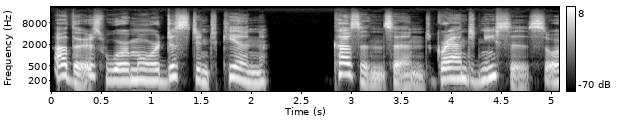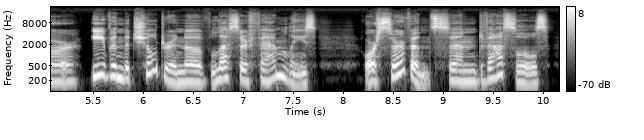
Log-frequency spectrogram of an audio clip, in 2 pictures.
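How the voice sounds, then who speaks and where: A woman narrating a scripted story as an audiobook, in a measured, literary storytelling manner. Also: medium pitch, expressive, creaky, no room sound, clean studio sound.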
